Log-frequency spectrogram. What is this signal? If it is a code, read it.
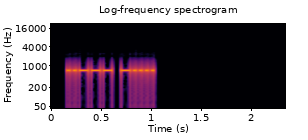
Morse code, heard as a keyed tone, about 40 wpm, 700 Hz. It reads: 26
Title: Common Cut Numbers - 2-Digit 40wpm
